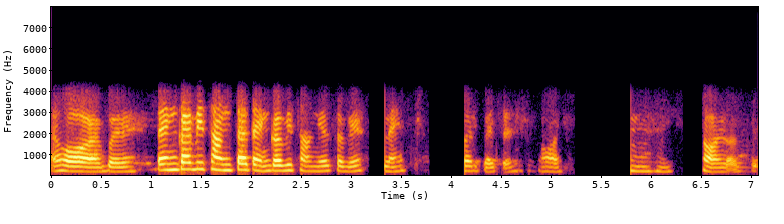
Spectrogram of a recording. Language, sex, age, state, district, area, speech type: Goan Konkani, female, 18-30, Goa, Murmgao, urban, conversation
